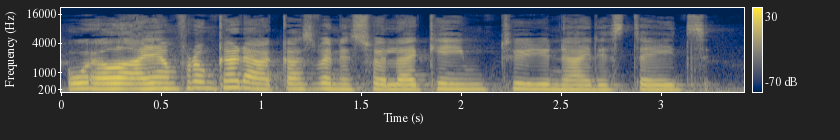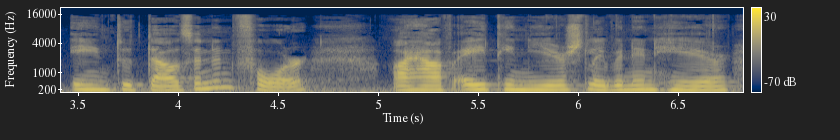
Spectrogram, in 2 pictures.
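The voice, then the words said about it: Venezuelan Spanish accent. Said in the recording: “that where that very awesome accent is coming from?”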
